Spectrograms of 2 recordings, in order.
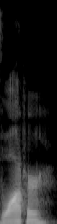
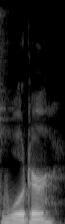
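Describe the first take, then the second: First: The first syllable does not sound like 'wood'. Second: The first syllable sounds like 'wood'. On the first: This is the usual way elsewhere. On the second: This is how people in Pennsylvania say it.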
